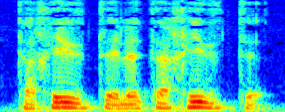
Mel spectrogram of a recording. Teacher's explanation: بتخفيف التاء الأولى مع كسر الخاء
